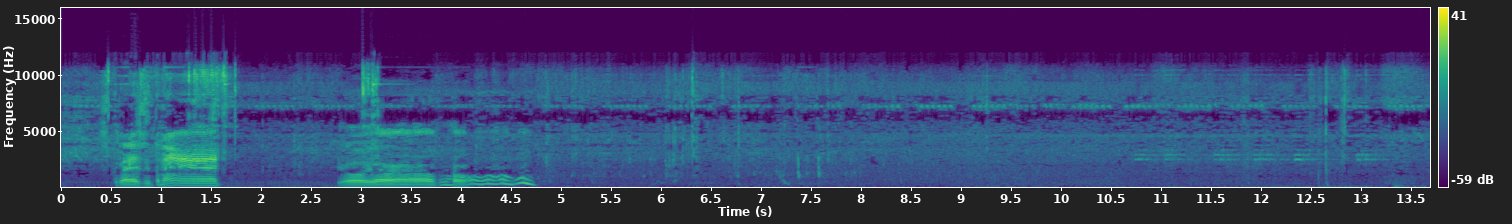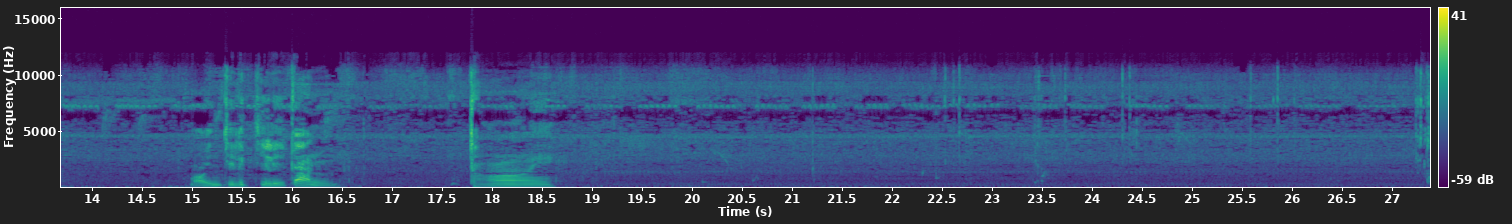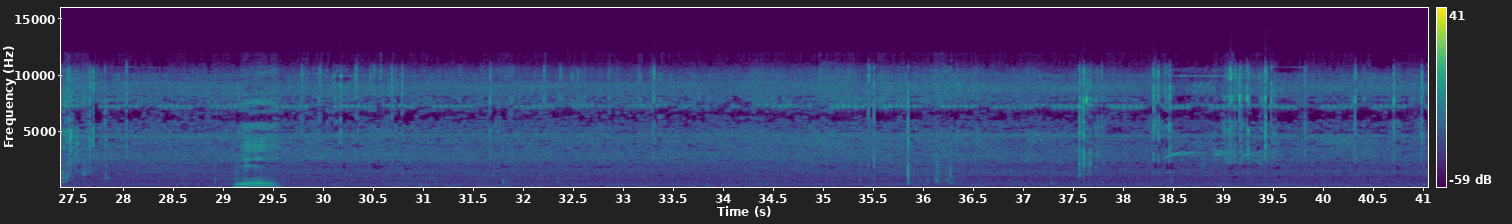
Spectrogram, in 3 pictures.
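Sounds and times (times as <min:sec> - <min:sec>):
faint water noise: 0:00.0 - 0:41.0
insects shrilling: 0:00.0 - 0:41.0
sharp clicks and short chirps: 0:37.5 - 0:41.0.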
